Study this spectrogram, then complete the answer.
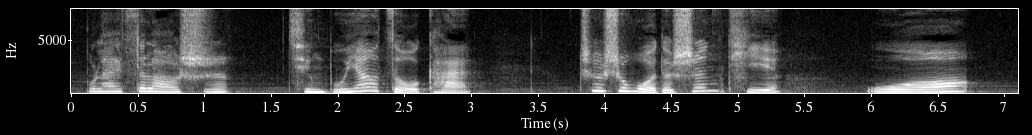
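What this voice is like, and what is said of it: Quiet, hushed voice. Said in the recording (Chinese): “小声的对布莱斯老师说”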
